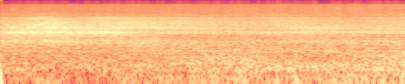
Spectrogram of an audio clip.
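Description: A Malaysia Airlines airliner on very short final landing at Melbourne Airport at night, heard as a steady, broad engine roar and whine that stays constant throughout, fairly loud and without voices.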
